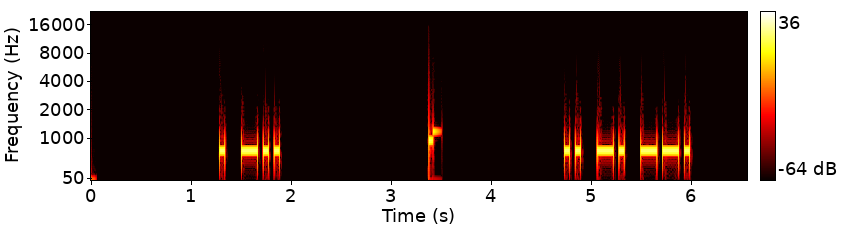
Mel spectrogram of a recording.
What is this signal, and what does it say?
Morse code, heard as a keyed tone, about 22 wpm, 700 Hz. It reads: ED ING
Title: Prefixes and Suffixes 22wpm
